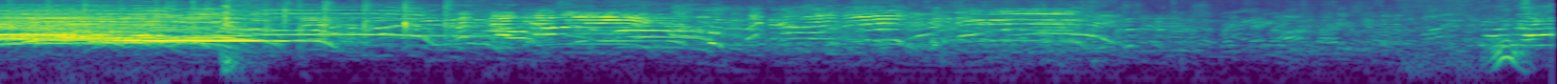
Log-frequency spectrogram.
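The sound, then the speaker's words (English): An audience cheers and shouts, many overlapping high-pitched voices whooping at once, loudest in the first couple of seconds and then continuing as a busy, excited crowd roar. “Let's get some cheers from the audience.”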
